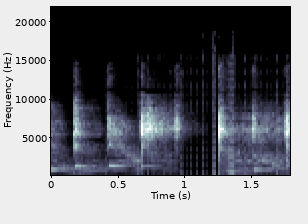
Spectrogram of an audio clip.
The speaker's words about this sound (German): Oh, mein Handy klingelt.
